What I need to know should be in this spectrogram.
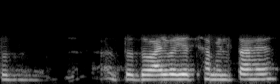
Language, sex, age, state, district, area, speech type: Hindi, female, 30-45, Uttar Pradesh, Ghazipur, urban, conversation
